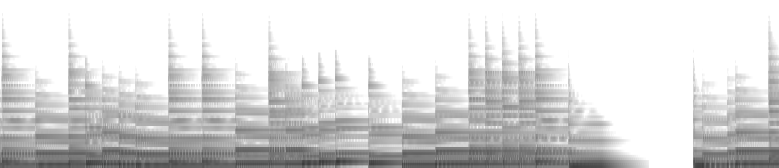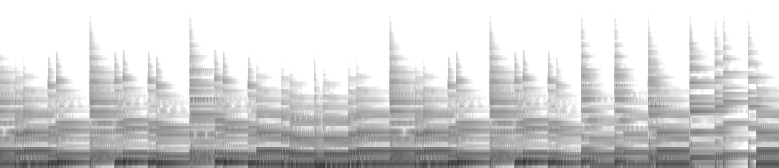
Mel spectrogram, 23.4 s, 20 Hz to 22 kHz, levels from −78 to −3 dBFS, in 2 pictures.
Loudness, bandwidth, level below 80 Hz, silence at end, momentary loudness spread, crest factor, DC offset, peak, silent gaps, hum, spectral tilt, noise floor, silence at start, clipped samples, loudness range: -30 LUFS; 11.5 kHz; -64 dBFS; 0 s; 6 LU; 14 dB; under 0.1%; -14 dBFS; 9.74-10.39 s; none; -8 dB/octave; -51 dBFS; 0 s; under 0.1%; 3 LU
